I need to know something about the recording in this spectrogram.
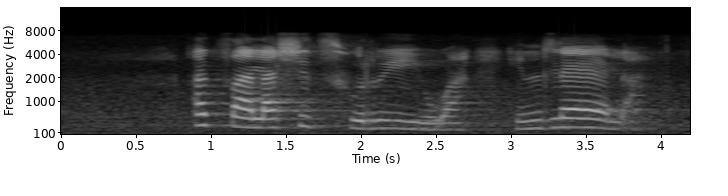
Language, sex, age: Tsonga, female, 19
